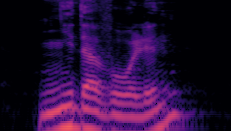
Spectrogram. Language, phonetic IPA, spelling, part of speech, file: Russian, [nʲɪdɐˈvolʲɪn], недоволен, adjective, Ru-недоволен.ogg
- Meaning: short masculine singular of недово́льный (nedovólʹnyj)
